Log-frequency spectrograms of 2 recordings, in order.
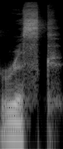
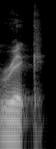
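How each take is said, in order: First: The syllable ends in an sk sound. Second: The syllable ends in a plain k sound. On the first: The speaker calls it right. "It's risk" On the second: The speaker calls it wrong. "It's not Rick"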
